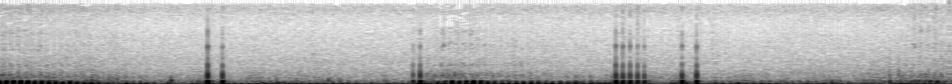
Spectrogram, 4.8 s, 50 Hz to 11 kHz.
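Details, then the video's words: A cat's deep rumbling purr, continuous and even, swelling with each breath; a few short sharp clicks stand out in the middle. "CAT PURR 1 so COMFORTING"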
